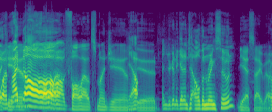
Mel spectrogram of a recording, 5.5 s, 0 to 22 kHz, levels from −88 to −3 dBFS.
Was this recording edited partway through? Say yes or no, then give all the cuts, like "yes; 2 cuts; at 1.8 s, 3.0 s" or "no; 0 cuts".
no; 0 cuts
